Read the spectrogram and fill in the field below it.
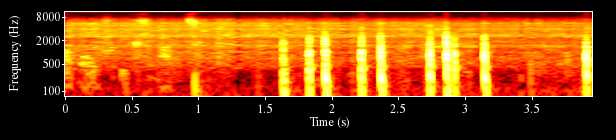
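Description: A stylus taps and scratches on a tablet surface.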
